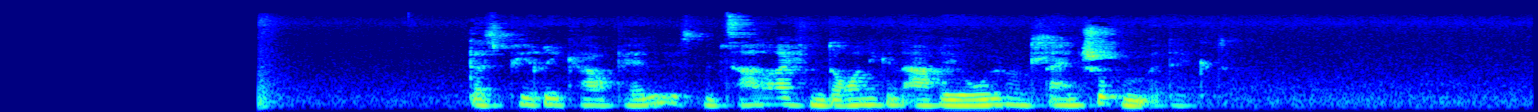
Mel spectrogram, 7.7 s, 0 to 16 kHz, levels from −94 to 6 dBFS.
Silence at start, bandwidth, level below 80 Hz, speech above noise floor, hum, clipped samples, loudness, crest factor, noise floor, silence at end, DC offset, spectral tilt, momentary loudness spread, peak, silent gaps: 1.3 s; 11 kHz; -90 dBFS; 28 dB; none; under 0.1%; -43 LUFS; 18 dB; -71 dBFS; 0.1 s; under 0.1%; -5 dB/octave; 21 LU; -26 dBFS; none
